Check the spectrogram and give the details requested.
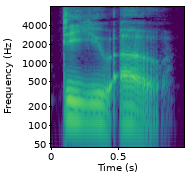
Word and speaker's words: duo: Think about the word duo. D-U-O, which is often pronounced as duo with a slight W sound in the middle.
